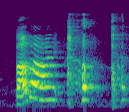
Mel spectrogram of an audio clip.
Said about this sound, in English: Did you just cough? It was you.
